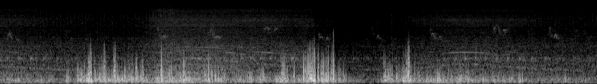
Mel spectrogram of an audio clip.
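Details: Subaru Impreza WRX STI V2 import, 90,000 miles; rapid woodpecker-like tapping in bursts over low rumble, loud when cold, quieter warm and then heard only when revving; owner suspects piston slap, unconfirmed.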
